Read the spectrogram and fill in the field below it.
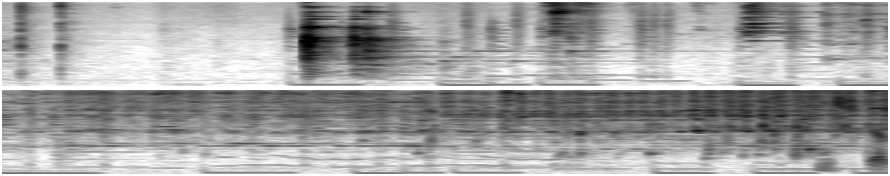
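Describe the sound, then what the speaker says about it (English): A whisk stirs sugar, lemon juice and cornstarch in a bowl, giving quiet irregular clinks and scrapes against the bowl, faint and close, with low thumps in between. "I'll start by whisking my sugar and lemon juice"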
